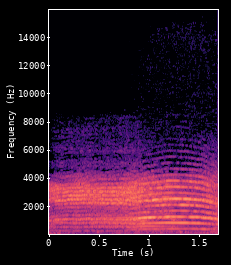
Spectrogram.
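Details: Merino sheep imported from Hungary, viewed by a buyer from Turkey, giving one long steady quavering bleat, rich and nasal, lasting nearly two seconds in a quiet setting.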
